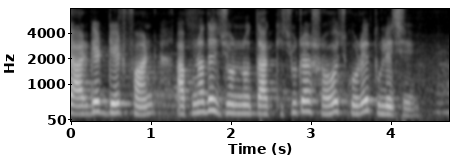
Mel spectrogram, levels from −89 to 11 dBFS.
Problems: continuous background conversations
